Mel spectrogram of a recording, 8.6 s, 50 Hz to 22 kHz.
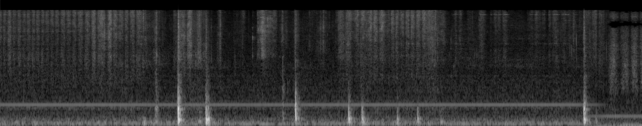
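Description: Cleaning rag rubbing over a WD-40-coated axe head lying on newspaper, with about eight short light knocks as the head and can are handled. A faint steady hum runs underneath and stops near the end.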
